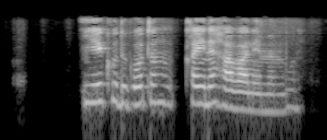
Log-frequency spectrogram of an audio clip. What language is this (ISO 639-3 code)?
kur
